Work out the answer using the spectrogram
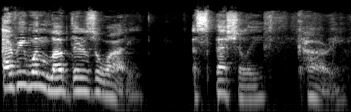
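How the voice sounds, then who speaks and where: A woman with a fairly low, husky voice reads a children's story aloud. Her pitch moves around a lot as she encourages young listeners and adds little asides. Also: huge pitch swings, moderate pace, a little mellow. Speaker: volunteer story reader. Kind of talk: read-aloud picture book for children, with asides.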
